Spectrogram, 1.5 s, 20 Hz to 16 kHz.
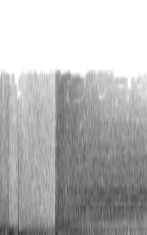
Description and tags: Ba Dum Tss
UI sound effect. On an ongoing basis more will be added here
And I'll batch upload here every so often.
1, 3-Octave, Ba-Dum-Tss, Generic, Third-Octave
